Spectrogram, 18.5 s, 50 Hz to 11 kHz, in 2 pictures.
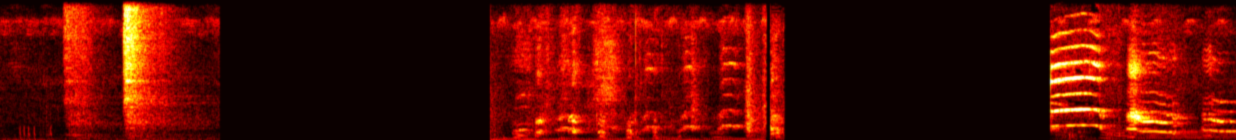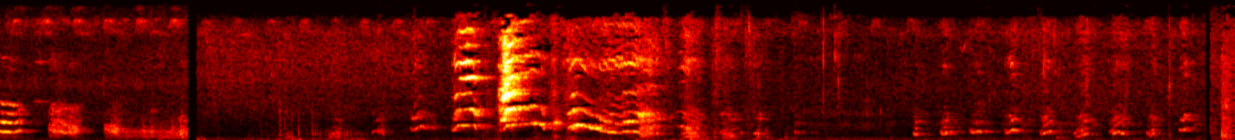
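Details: American Staffordshire Terrier puppies, born 27 June 2023 in Hazel Green, Alabama and learning to walk, give high, thin whimpers and squeaky yips in overlapping bursts that rise and fall, over a low hum.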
